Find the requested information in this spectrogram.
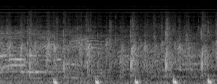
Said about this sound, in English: Oh, will you clap your hands to the Lord?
